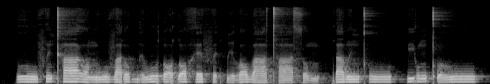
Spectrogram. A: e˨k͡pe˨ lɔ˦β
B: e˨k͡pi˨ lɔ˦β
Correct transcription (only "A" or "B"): B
